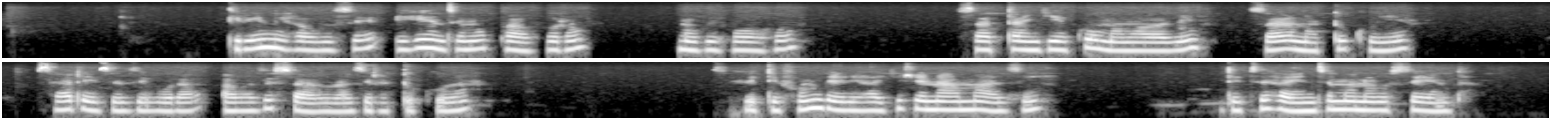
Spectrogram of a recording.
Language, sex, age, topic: Kinyarwanda, female, 18-24, agriculture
